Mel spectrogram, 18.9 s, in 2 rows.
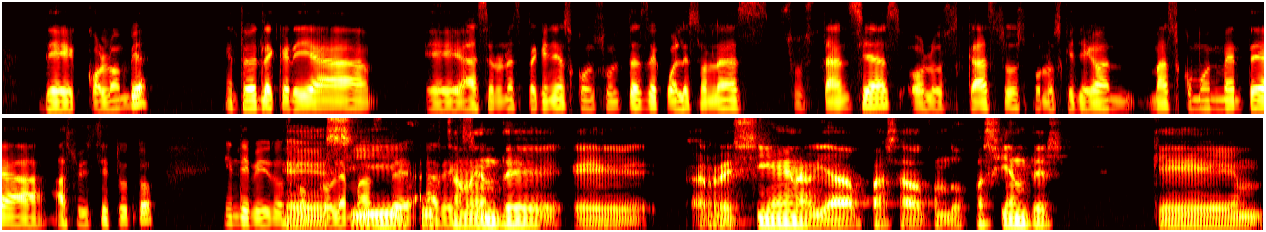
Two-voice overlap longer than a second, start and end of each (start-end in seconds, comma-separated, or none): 11.6-13.2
